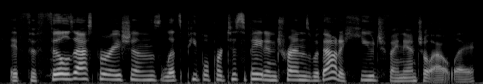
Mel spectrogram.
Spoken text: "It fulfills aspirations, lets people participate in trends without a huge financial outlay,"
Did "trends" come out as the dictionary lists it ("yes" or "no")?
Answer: yes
